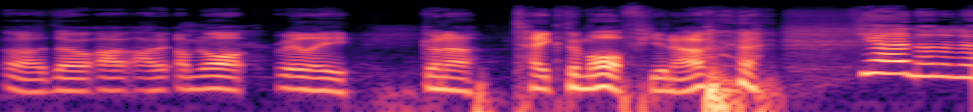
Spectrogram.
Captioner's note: laughs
